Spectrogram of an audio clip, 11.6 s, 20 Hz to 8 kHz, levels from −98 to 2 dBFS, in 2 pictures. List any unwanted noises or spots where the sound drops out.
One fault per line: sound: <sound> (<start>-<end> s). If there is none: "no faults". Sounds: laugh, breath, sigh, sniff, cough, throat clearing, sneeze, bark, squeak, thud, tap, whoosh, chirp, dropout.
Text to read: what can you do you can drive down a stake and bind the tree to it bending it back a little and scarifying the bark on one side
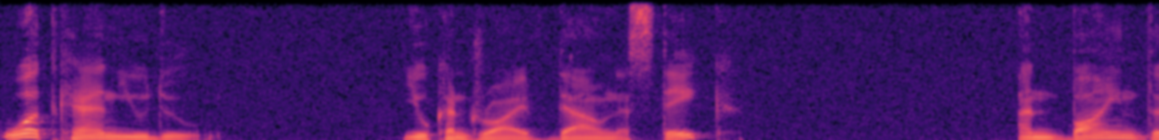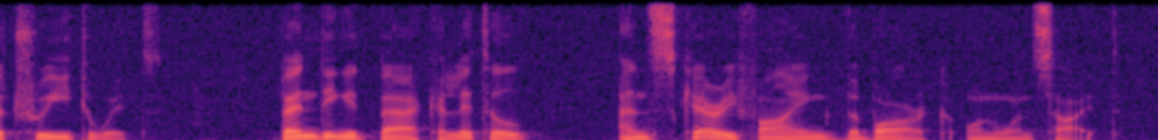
no faults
